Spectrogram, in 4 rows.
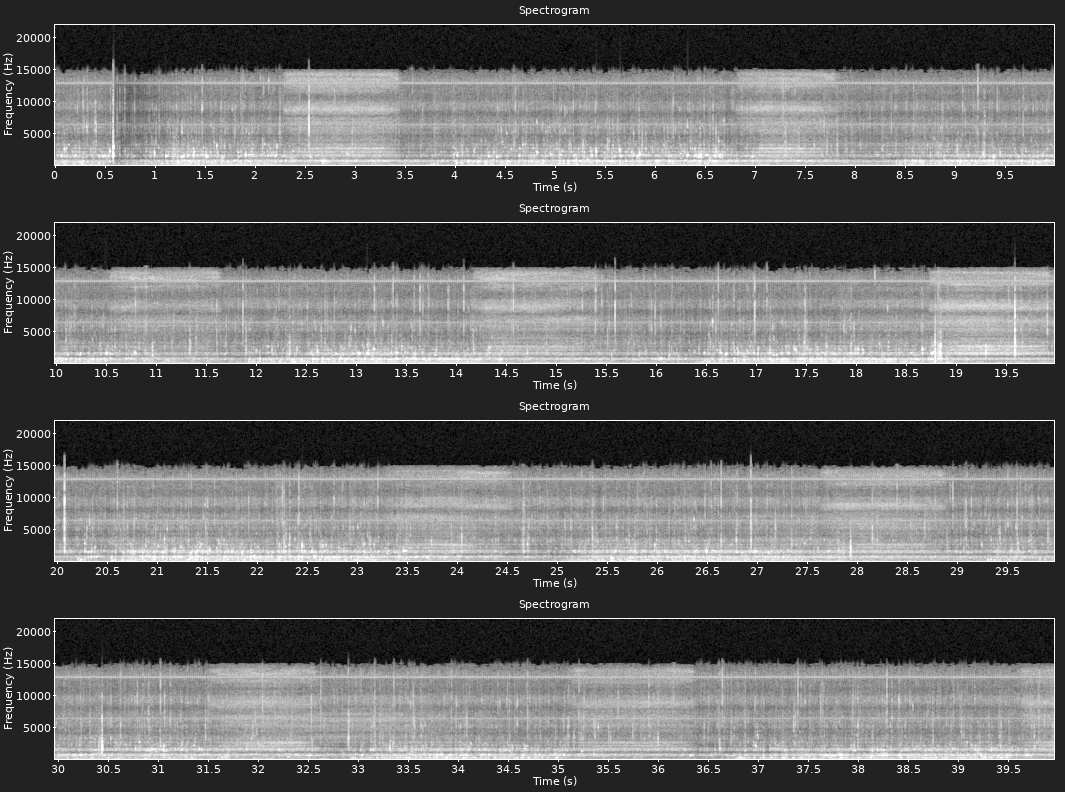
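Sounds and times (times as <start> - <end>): exhaled bubbles gurgling: 0.0 - 39.9
regulator inhalation hiss: 2.3 - 3.6, 6.8 - 8.0, 14.2 - 15.4, 18.7 - 20.0, 27.7 - 29.0, 31.6 - 32.8.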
